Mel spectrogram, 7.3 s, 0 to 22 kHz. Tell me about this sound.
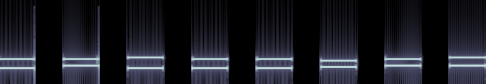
DORLEANS danielle 2019 2020 phonekey
I created a DTMF tone with an amplitude of 0.8 and a tone/silence ratio of 550 and during 7s. Then I amplified 1.3 db sound. And finally I multiplied the speed of 0,960
key, number, phone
